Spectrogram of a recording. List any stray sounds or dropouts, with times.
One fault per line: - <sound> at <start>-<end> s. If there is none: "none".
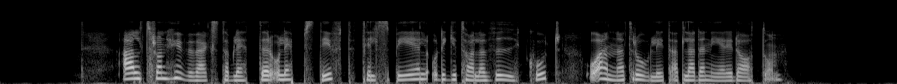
none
